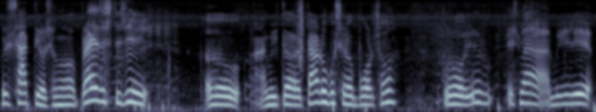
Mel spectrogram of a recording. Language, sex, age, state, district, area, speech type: Nepali, female, 18-30, West Bengal, Kalimpong, rural, spontaneous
